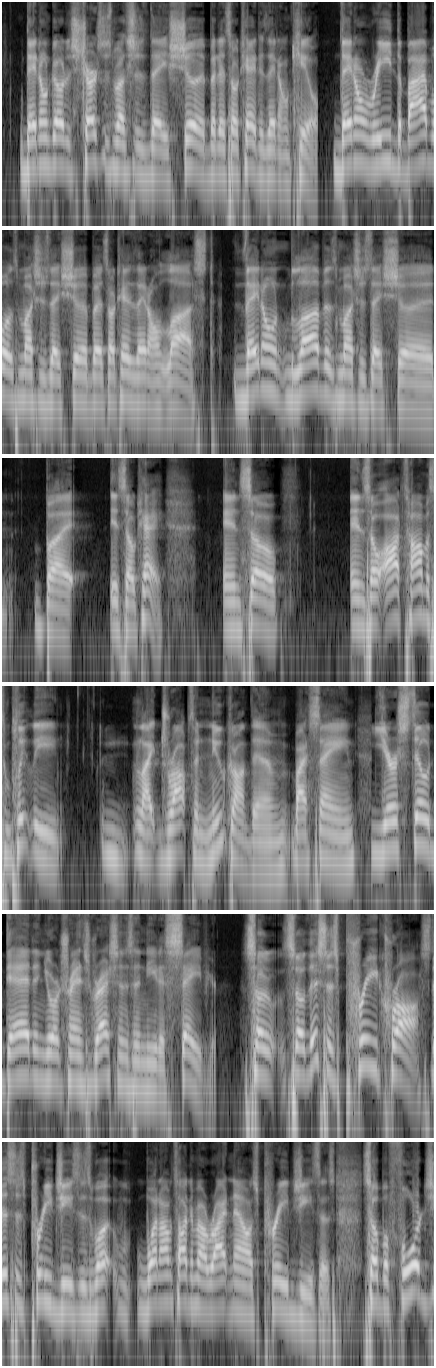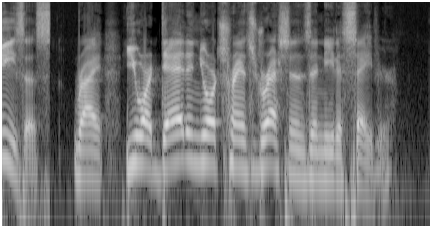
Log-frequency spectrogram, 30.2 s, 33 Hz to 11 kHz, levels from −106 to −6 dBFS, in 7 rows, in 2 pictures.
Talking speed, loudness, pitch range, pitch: 200 wpm, -28 LUFS, 125-160 Hz, 145 Hz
